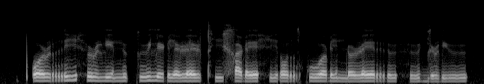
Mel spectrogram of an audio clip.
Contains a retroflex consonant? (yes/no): yes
